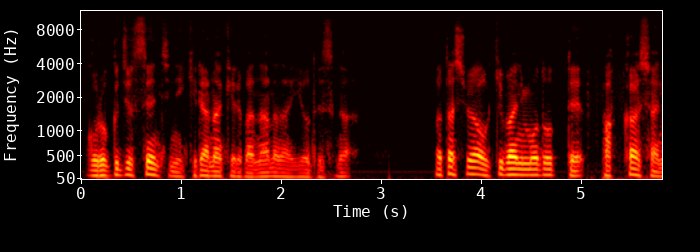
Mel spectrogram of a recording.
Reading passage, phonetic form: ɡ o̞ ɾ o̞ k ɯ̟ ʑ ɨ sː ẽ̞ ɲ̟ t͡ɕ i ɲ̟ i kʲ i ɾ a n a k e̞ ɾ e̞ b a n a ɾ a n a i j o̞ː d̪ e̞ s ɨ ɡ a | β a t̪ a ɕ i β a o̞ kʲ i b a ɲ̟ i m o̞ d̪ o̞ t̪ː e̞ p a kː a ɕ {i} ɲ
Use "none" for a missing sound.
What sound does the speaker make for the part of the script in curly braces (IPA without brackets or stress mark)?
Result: a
